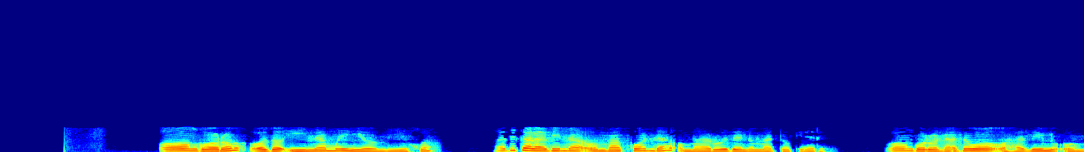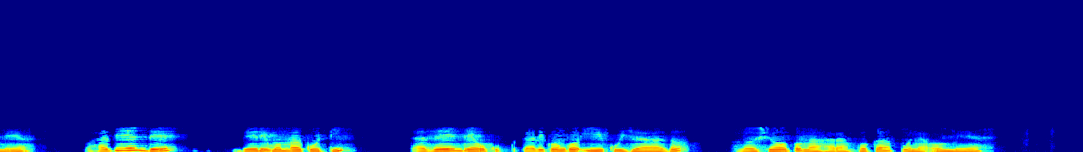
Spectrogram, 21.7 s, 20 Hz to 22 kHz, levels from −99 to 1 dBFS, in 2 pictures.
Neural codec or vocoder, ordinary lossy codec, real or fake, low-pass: vocoder, 22.05 kHz, 80 mel bands, Vocos; AAC, 16 kbps; fake; 3.6 kHz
